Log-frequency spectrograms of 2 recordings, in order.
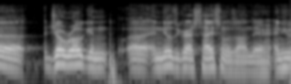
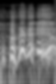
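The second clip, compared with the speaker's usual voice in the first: shrill burst of laughter, much higher; loud high laugh; high shrieking laugh; 7 dB louder than usual. Real, not acted. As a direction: squeal with laughter.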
